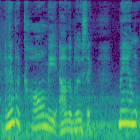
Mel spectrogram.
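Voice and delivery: normal talking voice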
